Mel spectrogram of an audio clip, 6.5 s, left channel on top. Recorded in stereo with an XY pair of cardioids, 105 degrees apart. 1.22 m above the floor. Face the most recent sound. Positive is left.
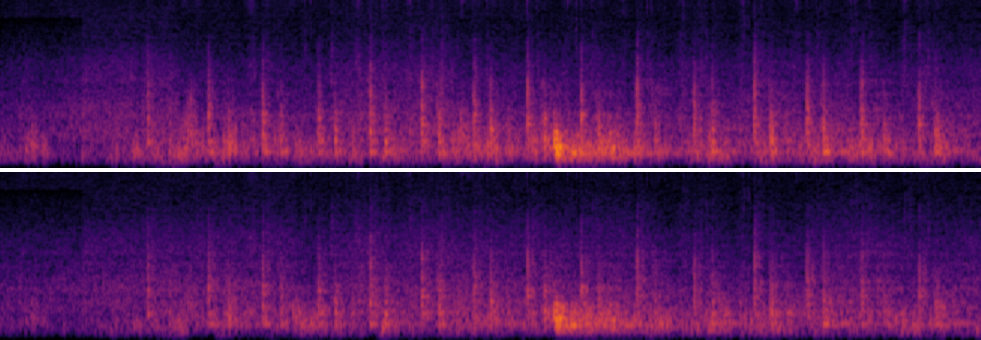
turn(degrees=50)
